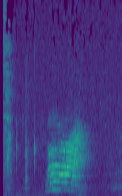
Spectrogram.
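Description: A woman's voice making one drawn-out, wordless vocal sound about a second in, its pitch rising and then falling away. It follows a few faint short clicks.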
